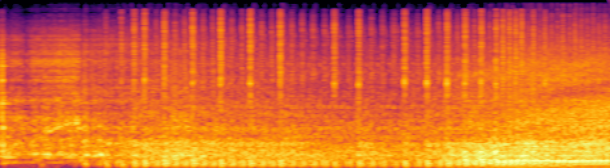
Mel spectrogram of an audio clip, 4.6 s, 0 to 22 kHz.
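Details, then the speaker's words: Mower engine, on choke, fitted with a new Lucas 5Ah 12V battery for electric start: the starter cranks briskly at about four pulses a second and the engine catches within three seconds and runs up; a normal electric start. "I've now got an electric start, 8 to 48, which has improved the value straight away."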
